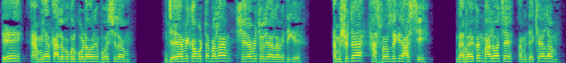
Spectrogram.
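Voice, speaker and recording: An actor voicing a hot-headed, boastful cartoon son in a comic dub, blustering, excitable and repeating phrases. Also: sits high, very fast, no echo, clean studio sound. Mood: bossy. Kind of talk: comic dialect cartoon dubbing.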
